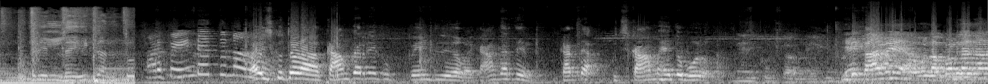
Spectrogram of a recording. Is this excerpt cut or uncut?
cut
